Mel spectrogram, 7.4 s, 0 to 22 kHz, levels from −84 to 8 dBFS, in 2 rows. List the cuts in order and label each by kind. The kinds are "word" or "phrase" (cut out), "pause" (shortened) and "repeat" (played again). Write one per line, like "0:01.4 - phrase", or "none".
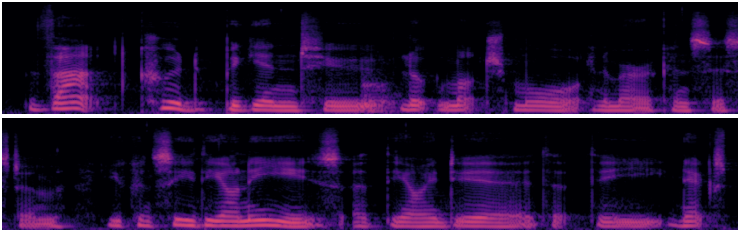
0:02.2 - word
0:02.9 - word
0:04.1 - pause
